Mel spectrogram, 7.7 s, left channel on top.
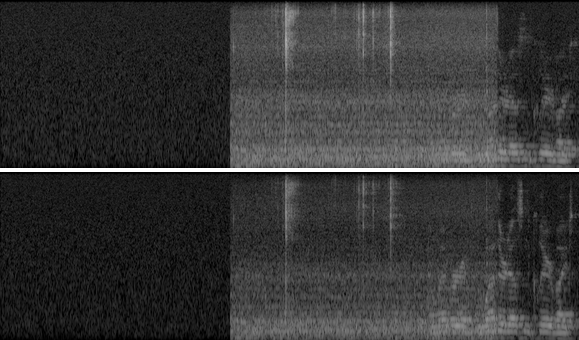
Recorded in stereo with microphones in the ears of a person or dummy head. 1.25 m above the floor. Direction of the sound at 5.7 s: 55° right (ahead or behind).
